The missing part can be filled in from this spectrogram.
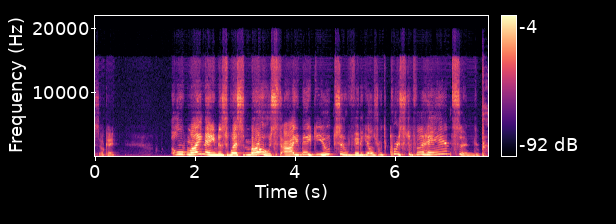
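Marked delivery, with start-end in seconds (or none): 1.5-7.7 very high, very slow, drawn-out put-on voice. Imitating Wes, who is on the call: Wes impression. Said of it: "let me try to genuinely do a Wes voice".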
